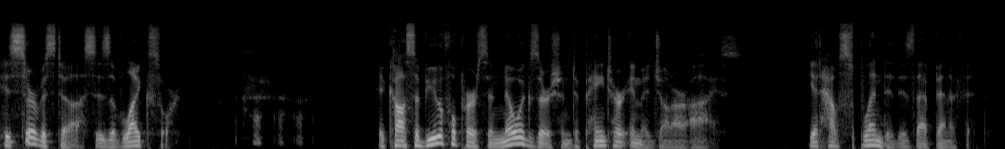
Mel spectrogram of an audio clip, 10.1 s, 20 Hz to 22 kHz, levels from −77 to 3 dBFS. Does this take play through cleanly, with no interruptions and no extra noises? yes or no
no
